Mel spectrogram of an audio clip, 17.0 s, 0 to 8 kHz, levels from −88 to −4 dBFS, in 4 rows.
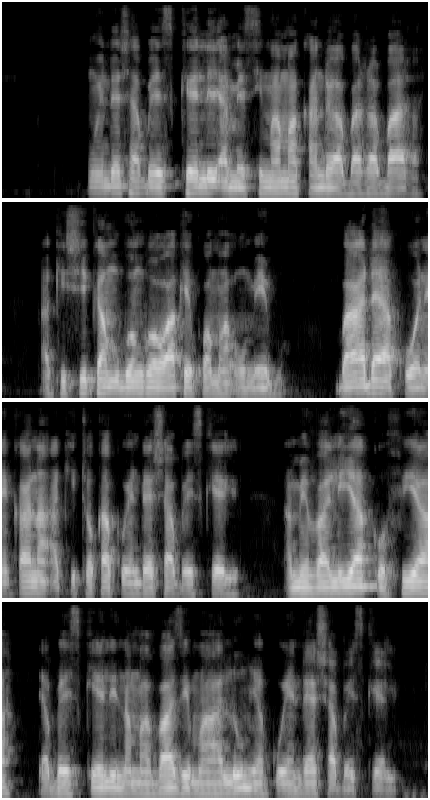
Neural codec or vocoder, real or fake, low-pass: codec, 16 kHz, 4 kbps, X-Codec, WavLM features, trained on Multilingual LibriSpeech; fake; 7.2 kHz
